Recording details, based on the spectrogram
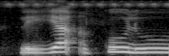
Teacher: حمزہ کو جو ہے ساکن ہے، جھٹکے سے پڑھیں گے ، کاف پیش کو، لام پیش واو لو، لیأکلو،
